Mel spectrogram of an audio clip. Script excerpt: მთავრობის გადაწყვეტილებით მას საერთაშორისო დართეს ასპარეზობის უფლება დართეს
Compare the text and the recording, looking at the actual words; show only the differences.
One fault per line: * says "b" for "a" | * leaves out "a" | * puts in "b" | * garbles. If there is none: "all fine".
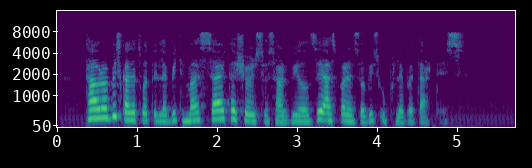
* says "სარბიელზე" for "დართეს"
